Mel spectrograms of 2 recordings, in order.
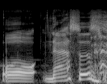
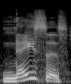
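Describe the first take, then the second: First: The name is said the European way. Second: The name is said the American way.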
